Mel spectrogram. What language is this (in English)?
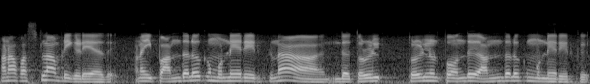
Tamil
